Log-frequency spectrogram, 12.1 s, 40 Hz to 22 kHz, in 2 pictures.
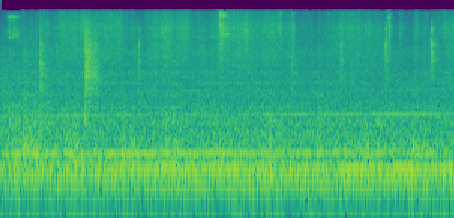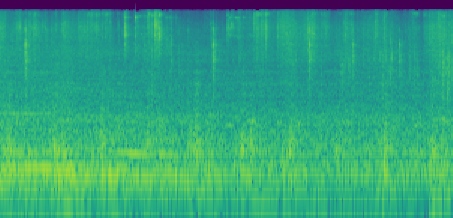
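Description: KiHa 54 diesel railcar under way, heard inside the car: the diesel engine drones steadily, then the drone fades about seven seconds in, leaving the rumble of wheels on the track with scattered clicks.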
